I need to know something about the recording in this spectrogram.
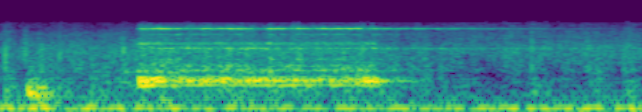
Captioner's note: phone rings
